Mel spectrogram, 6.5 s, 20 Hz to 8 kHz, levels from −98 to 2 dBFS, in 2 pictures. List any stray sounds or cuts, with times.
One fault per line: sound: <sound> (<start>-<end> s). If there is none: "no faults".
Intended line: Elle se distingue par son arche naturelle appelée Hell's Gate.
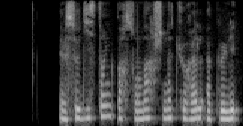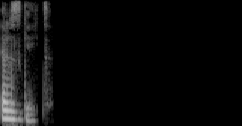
no faults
